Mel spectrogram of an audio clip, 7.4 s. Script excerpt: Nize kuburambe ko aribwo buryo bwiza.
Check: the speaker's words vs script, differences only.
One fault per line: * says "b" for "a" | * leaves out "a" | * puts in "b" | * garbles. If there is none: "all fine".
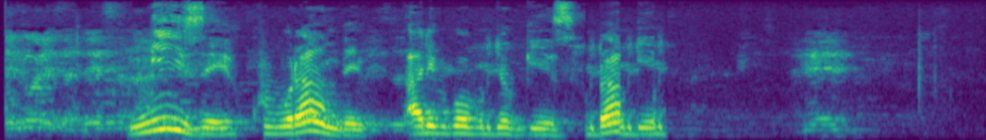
* leaves out "ko"
* garbles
